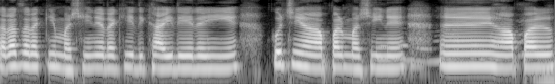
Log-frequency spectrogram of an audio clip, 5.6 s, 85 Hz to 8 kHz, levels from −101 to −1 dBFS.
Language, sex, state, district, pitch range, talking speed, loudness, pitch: Hindi, female, Uttar Pradesh, Muzaffarnagar, 200-220 Hz, 170 wpm, -17 LUFS, 210 Hz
